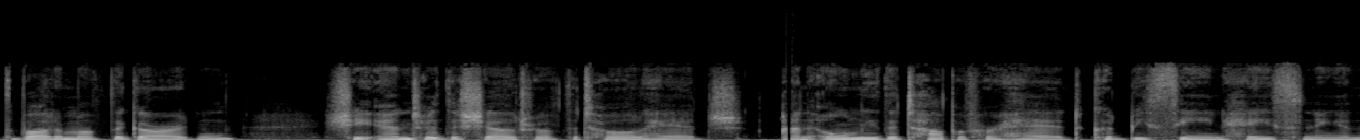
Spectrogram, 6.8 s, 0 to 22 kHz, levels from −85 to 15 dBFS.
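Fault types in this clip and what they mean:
Gap at a join of encoded pieces: at 3.93 to 3.96 s a 30 ms silence cuts into continuous speech, with smeared edges. The speech was encoded in separate pieces, about 4 s long, and joined untrimmed, leaving encoder start delay and last-frame padding.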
